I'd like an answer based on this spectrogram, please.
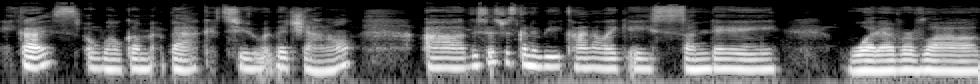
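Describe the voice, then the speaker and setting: A woman speaks at a fairly slow pace in a relaxed, dark, mellow tone, her pitch fairly low with ordinary variation. The recording is very clean, with a silent background. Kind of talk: casual vlog talk to camera. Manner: relaxed, chatty.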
